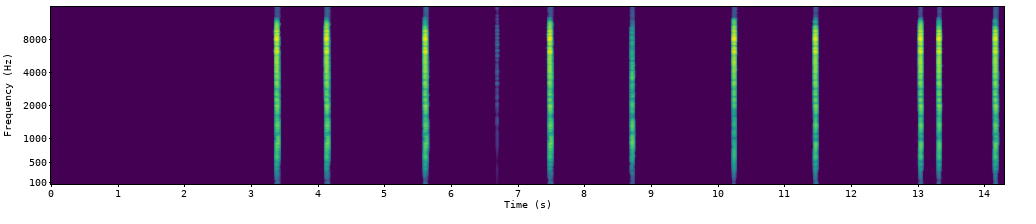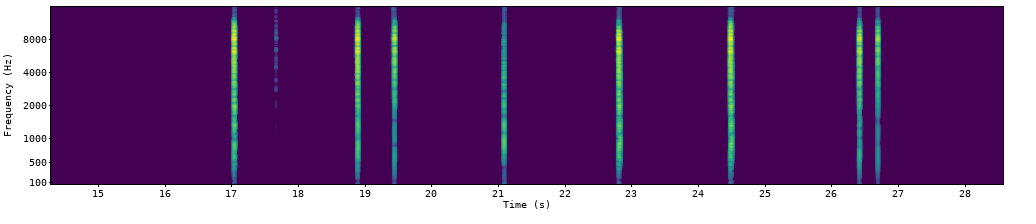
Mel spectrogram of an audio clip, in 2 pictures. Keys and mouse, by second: 1.8 click, 2.6 click, 4.3 click, 5.3 click, 6.2 ctrl+alt+click, 7.6 click, 9.2 click, 10.4 click, 11.8 click, 12.9 click, 16.0 click, 16.7 click, 17.8 click, 19.9 click, 21.7 click, 23.2 click, 25.0 click, 27.1 ctrl+s, 27.2 ctrl+s, 28.1 click.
